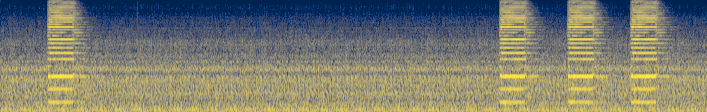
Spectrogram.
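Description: A truck horn honks in short blasts.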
